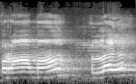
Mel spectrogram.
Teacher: अर्थात एक छोटा स्वर एक बड़ा स्वर, दो समान स्वर आपस में मिलकर एक बड़ा स्वर में बदल रहा है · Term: स्वर संधि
